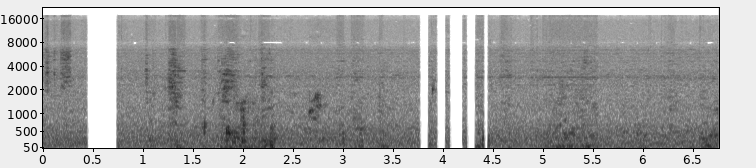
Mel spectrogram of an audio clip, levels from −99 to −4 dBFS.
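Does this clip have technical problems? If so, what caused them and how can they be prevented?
Yes. Digital broadcast dropout mutes the speech from 0.44 to 0.78 s and in several short holes between 3.77 and 4.50 s, each with a quick fade of about 8 ms, fitting a receiver silencing corrupted frames. Stronger reception or more robust error protection prevents it.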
